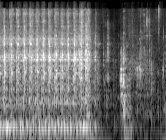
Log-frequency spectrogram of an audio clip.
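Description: A sewing machine stitches a seam on a small fabric bag, running in a fast steady whir for over a second, then stopping, followed by a brief clunk and shuffling of the fabric.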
